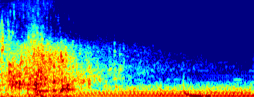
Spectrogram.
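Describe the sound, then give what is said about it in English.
Muffled underwater gurgling: a thick burst of bubbling water up front, then a low, murky rumble with a brief descending bubble near the end. Fairly loud, with no voices. “Go with me underwater now”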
